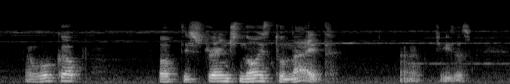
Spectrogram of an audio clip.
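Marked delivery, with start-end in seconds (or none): 0.2-3.3 put-on poor, off Russian accent. Reading lines aloud, putting on a bad russian accent. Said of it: "My Russian accent is way off".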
